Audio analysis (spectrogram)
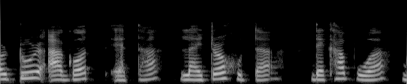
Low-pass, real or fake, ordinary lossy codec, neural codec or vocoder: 7.2 kHz; real; none; none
